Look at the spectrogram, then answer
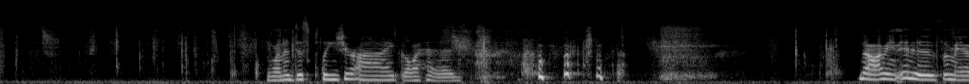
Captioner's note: laughs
